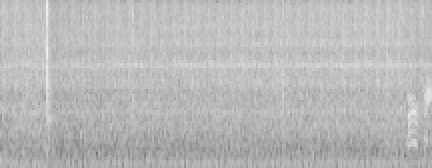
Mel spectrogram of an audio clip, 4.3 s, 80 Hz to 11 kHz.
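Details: 1951 Buick Super revived after 40 years, idling after running out of coolant on a drive; smooth, even low idle with a steady firing beat and no misses, knocks or ticks; running fine.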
